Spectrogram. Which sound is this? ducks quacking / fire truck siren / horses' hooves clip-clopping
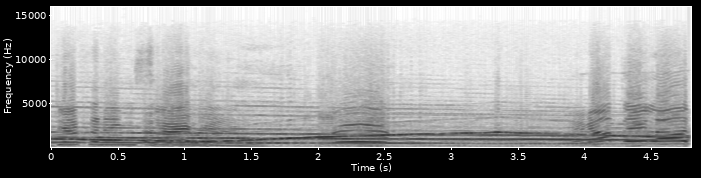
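fire truck siren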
